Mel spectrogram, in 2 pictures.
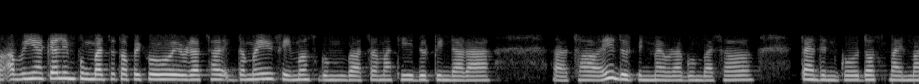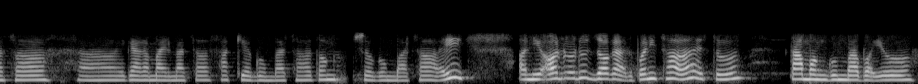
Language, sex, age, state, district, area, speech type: Nepali, female, 60+, West Bengal, Kalimpong, rural, conversation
